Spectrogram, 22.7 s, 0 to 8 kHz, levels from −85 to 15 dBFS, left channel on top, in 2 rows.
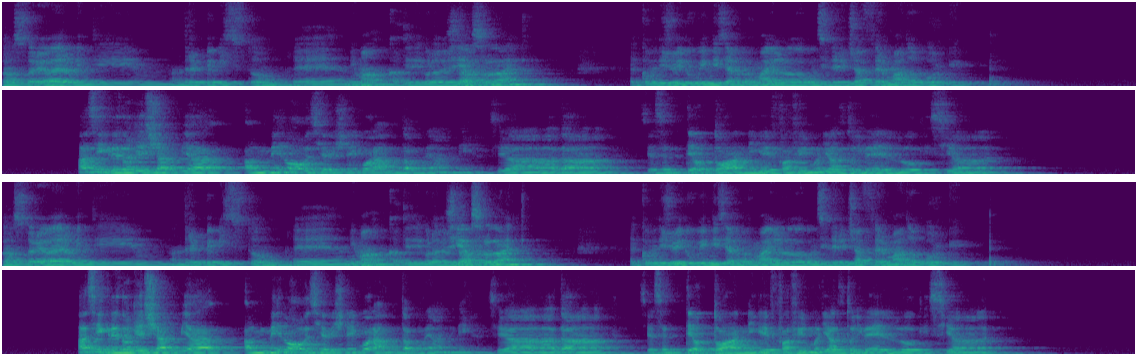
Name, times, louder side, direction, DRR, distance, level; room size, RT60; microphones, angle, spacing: voice 1, 0.0-5.1 6.4-9.6 12.5-12.6, right 1 dB, 15° right, -4 dB, 0.8 m, -30 dB
voice 2, 4.5-5.3 12.1-17.5 17.8-21.2, right 2 dB, 75° right, 5 dB, 0.5 m, -26 dB
3.9 x 2.2 x 3.5 m, 1.0 s
head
